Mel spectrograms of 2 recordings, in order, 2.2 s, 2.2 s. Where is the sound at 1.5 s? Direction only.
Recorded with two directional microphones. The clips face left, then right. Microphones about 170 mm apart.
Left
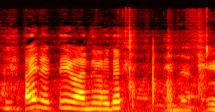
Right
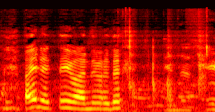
75° left (ahead or behind).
